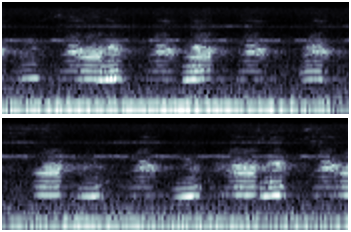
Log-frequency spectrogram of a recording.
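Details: Narrow-mouthed toads calling late at night in a park under quiet moonlight. Nasal, harmonic croaks follow one another about every second from several overlapping callers. A steady high whine and a low hum run underneath.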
